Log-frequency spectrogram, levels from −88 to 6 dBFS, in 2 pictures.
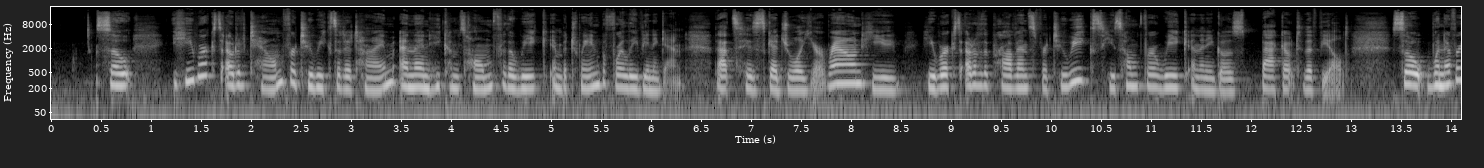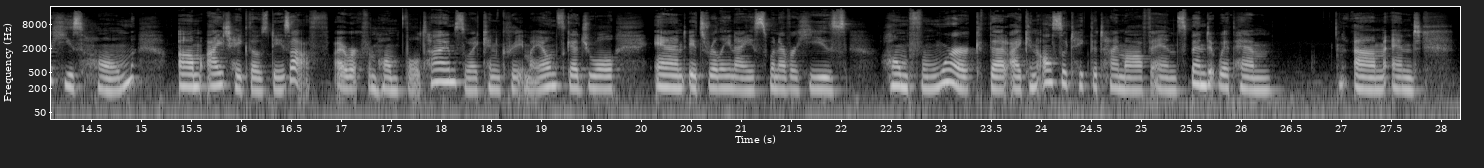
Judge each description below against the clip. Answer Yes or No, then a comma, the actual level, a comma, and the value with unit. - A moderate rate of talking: No, fast, 215 wpm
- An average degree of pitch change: Yes, average, 3.3 semitones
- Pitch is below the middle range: No, high, 205 Hz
